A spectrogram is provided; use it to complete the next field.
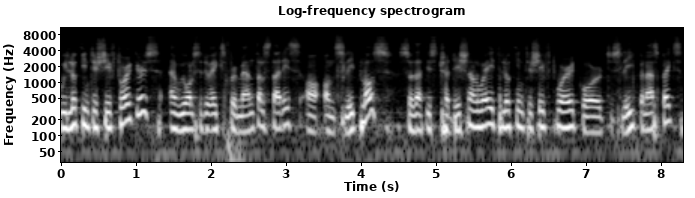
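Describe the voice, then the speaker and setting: The speech comes at a fairly quick pace with fairly even intonation. Noticeable background noise is present. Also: man, fairly high pitch for a man, hardly any pauses. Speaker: sleep researcher, professor. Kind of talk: lecture. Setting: lecture hall with audience. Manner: fast.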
